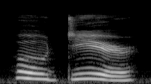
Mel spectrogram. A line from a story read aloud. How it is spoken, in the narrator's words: groaned Judy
